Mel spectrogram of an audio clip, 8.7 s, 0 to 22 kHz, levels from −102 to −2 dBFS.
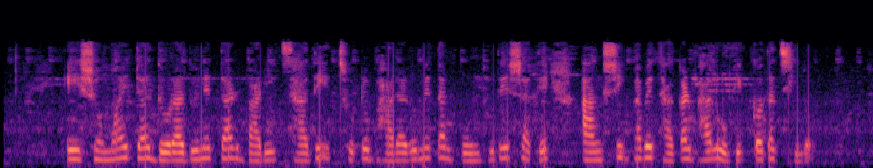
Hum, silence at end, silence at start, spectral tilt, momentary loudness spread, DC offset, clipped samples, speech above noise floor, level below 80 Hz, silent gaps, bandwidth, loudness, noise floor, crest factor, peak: none; 0.65 s; 0.65 s; -2.5 dB/octave; 8 LU; under 0.1%; under 0.1%; 30 dB; -72 dBFS; none; 8.2 kHz; -35 LUFS; -65 dBFS; 22 dB; -14 dBFS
